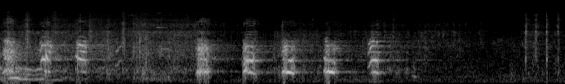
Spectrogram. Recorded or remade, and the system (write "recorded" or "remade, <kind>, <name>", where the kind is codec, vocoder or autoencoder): recorded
